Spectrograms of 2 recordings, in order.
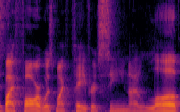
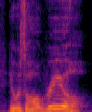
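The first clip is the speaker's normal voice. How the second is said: higher, louder, slow realization; stunned outcry; 9 semitones higher, 7 dB louder, slower than usual. Retold or imitated. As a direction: shout it out slowly as the truth dawns. Mark realizing the truth.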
